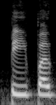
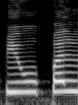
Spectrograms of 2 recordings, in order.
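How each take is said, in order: First: The first syllable sounds like 'pee'. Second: The first syllable sounds like 'pyoo'. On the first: The speaker calls it right. "इसे हम पीपल पढ़ रहे हैं" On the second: The speaker calls it wrong. "इसे हम प्यूपल नहीं पढ़ रहे"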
